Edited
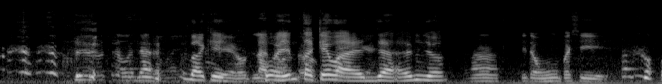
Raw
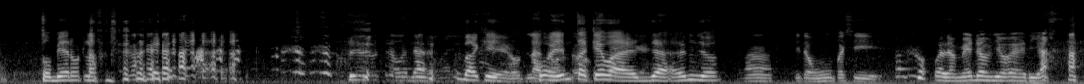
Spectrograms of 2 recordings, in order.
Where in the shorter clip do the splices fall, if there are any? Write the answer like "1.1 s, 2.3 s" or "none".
none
